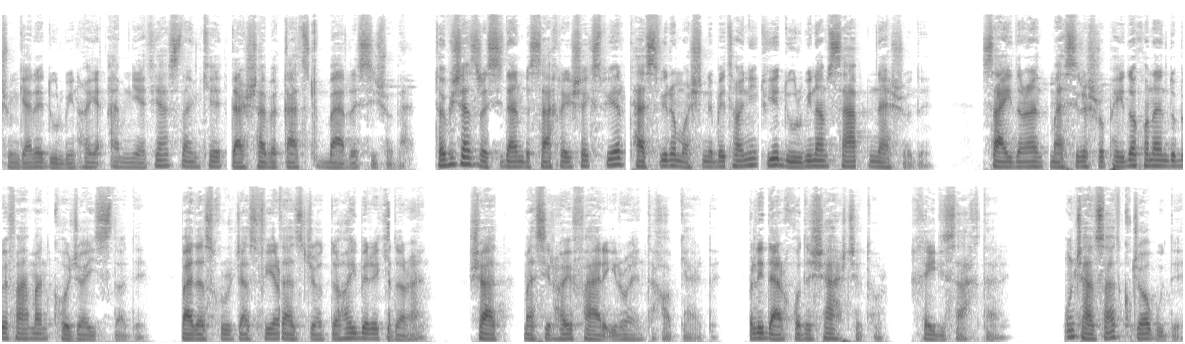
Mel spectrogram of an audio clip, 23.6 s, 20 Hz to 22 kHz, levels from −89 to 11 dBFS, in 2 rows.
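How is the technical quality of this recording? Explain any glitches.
The speech recording has three brief glitches from damaged data in a compressed stream, at 14.54 to 14.59 s, 15.64 to 15.68 s, and 23.08 s. Corrupted bytes make the decoder misread frames and lose sync until the next header, producing short chirps, squawks, clicks or brief holes.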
